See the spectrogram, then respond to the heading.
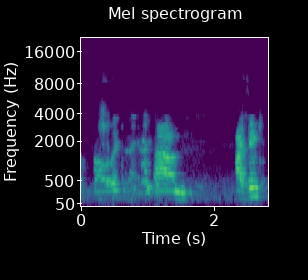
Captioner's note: audience laughs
